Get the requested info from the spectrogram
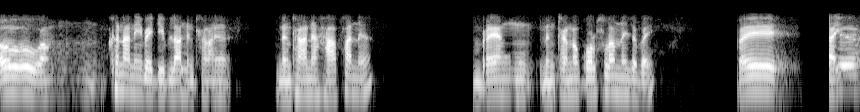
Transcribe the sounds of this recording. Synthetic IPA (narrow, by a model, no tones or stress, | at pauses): owowaŋkʰɯnanɯjbajdiblanɯŋtʰaŋanɯ | nɯŋtʰaŋanɯɦapʰanɯ | bɾʔajaŋnɯŋtʰaŋnakɔlhʰalamnajzabaj | ɾʔaj | dajɯ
